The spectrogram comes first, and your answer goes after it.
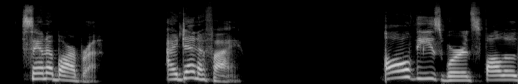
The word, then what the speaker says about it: Santa Barbara: by a vowel and the T sound disappears from the pronunciation native speakers don't always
